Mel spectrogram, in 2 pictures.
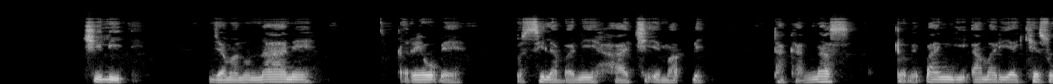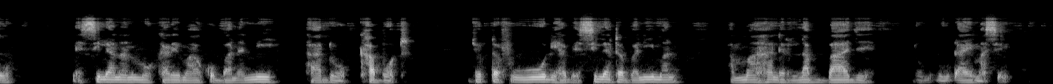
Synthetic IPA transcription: t͡ʃili | d͡ʒamanunanɛ | ɾɛwɓɛ | ɗɔsilabanihat͡ʃiʔɛmaɓːɛ | takanas | tɔ̰ɓɛ̰ɓaŋɡiʔamaɾiakʰɛsɔ | ɓɛ̰silananmɔkʰaɾɛmakɔbanani | hadɔkʰabɔt | d͡ʒɔtːafuwoːdihaɓɛsilatabaniman | ʔamːahandɛɾlabːad͡ʒɛ | ɗɔmɗuːɗajma̰sḭn

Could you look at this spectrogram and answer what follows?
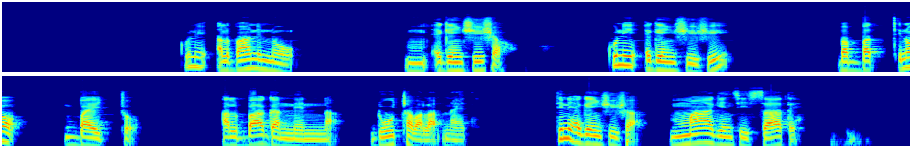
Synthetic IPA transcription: kʊnɪʔɐ̰lbaːnɪnɔw | ʔɛ̰ɡɛnʃiːʃɐ̰w | kʊnɪʔɛɡɛnʃiːʃɪ | bɐbːɐt̪ʼːɪnɔ | bɐjt͡ʃːɔ̰ | ɐlbaːɡɐnːenːɐ̰ | d̪uːt͡ʃːɐbɐlɐ̰ʔnɐjt̪ɛ̥ | t̪ɪnɪɛɡɛnʃiːʃɐ̰ | maːɡɛnsisːaːt̪ɛ

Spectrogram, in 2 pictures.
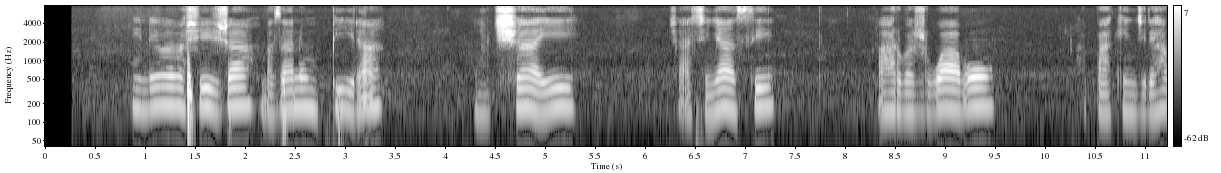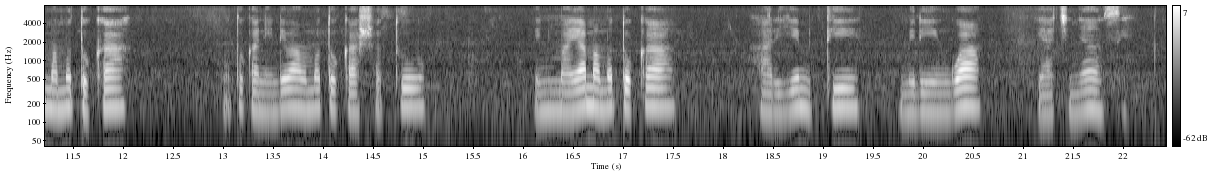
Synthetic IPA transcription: niːnde̞ːβaβaʃiːʒabazano̞mupiːɾa̰ | omuci̥ʃaːji | t͡ʃa̰ciɲaːt͡si | a̰haɾuβaʒuɾwaːβo̞ | hapaːkiːɲɟiɾe̞ɦamamo̞to̞kʰa | mo̞to̞kaniːndeβaamamo̞to̞kaːʃatu | e̞ɲumajamamo̞to̞ka | haɾije̞ːmiti | miɾiːŋɡwa | jaciɲaːnt͡si

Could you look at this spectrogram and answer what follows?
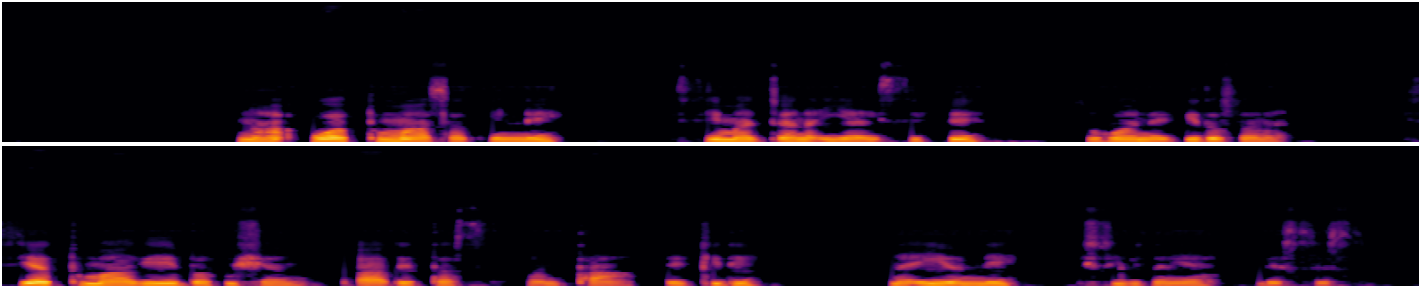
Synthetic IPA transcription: nɐɐʔʊwɐt̪ːʊmɐːsɐt̪ʰɪnːɛ | ɪsːɪmɐt͡ʃʼːɐnɐ̰ʔɪjaɪsːɪfːɛ | sʊɦʊwanɛkʼːɪd̪ɔsɔnɐ | ʔɪsːɪɐt̪ːʊmaːɡejbɐkʊʃɪjɐnt͡sʼaːt̪ʼɛt̪ːɐs | wɐnt̪ʰːaːɛkʼːɪd̪ɪ | nɐʔɪjɔnːɛ | ɪsːɪbɪt̪ɐnɪja | bɛsːeːs

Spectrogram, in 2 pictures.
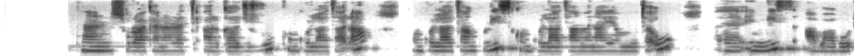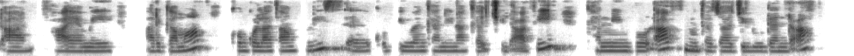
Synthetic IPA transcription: kɐnsʊɾaːkɐnɐrːɐt̪ːɪ̥ɐɾɡaːd͡ʒɪrːukʰɔŋkɔlaːt̪a̰ːᶑaːkɔŋkɔlaːt̪ʰaːŋkʊnɪskɔŋkɔlaːt̪ʰaːmɐnaːjɐmːuːt̪ɐʔu | ɪnːɪsɐ̰baːboːᶑaːnfaːjɐmeː | ʔɐɾɡɐmaː | kɔŋkɔlaːt̪aːŋkʊnɪskʼʊpʼːiːwɐŋkɐnːeːnɐkːɐt͡ʃʼːɪd̪a̰ːfɪkʰɐnːe̞ːnboːᶑaːfnʊt̪ɐd͡ʒaːd͡ʒɪluːd̪ɐnd̪ɐ̰ʔɐ

